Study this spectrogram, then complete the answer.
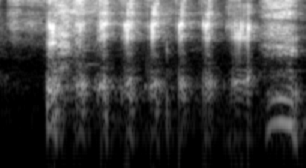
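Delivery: breathy, stuttering mock snicker; imitated giggle. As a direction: mimic a caught kid's long snicker. Imitating child's look and giggle.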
